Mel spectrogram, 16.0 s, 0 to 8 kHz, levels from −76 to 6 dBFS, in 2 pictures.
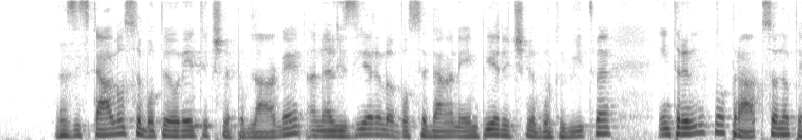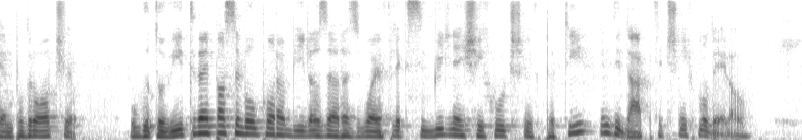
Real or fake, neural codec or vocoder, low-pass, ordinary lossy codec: fake; codec, 16 kHz, 2 kbps, X-Codec, HuBERT features, trained on general audio; none; none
